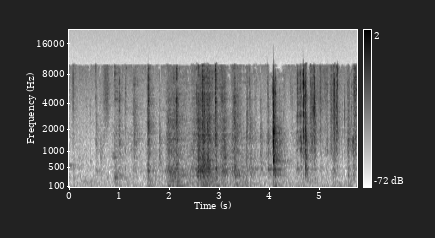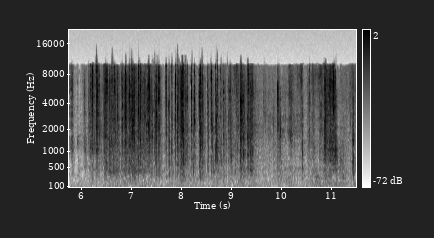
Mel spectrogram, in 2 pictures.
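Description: Newspaper rustling and crumpling as the paper lining a parrot cage's floor is pulled out and handled. The crackling starts sparse and grows denser and louder about halfway through.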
